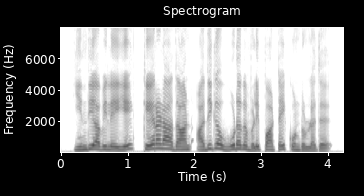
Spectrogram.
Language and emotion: Tamil, neutral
